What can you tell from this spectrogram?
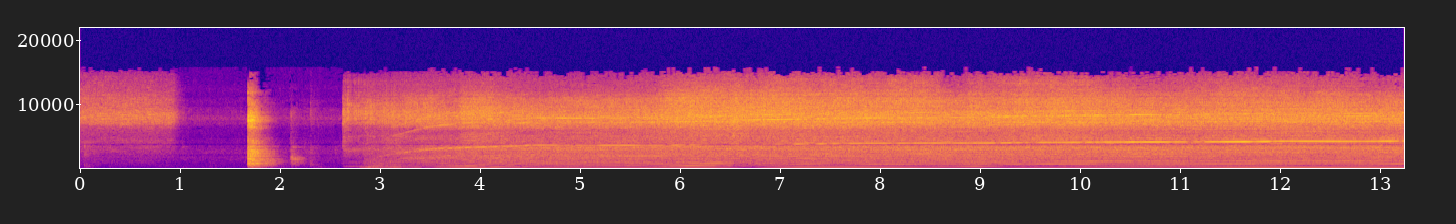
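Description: A short hiss and a knock, then a random orbital sander starts, winding up over about a second, and runs steadily as it wet-sands the 6061 aluminum bed plate with 400-grit paper and WD-40 to polish it.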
